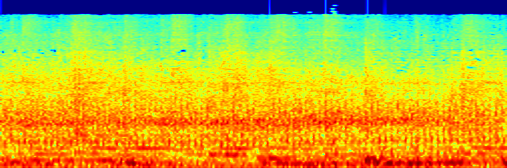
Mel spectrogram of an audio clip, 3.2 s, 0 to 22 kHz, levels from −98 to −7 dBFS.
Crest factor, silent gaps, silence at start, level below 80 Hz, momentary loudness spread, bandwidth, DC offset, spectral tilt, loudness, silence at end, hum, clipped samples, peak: 12 dB; none; 0 s; -20 dBFS; 1 LU; 17 kHz; under 0.1%; -4.5 dB/octave; -12 LUFS; 0 s; none; under 0.1%; 0 dBFS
